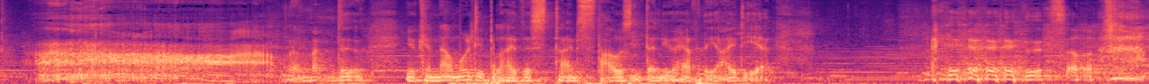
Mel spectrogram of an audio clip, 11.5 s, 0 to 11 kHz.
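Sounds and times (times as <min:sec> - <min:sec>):
man's voice imitating a lion's roar: 0:00.3 - 0:03.2
speech: 0:00.4 - 0:00.7, 0:03.4 - 0:08.0, 0:09.5 - 0:11.4
laughter: 0:09.0 - 0:11.4.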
